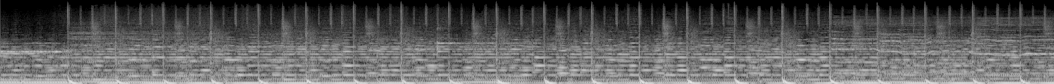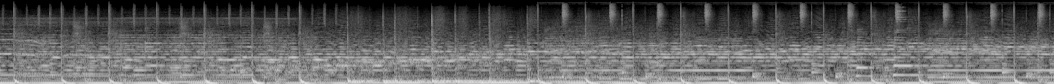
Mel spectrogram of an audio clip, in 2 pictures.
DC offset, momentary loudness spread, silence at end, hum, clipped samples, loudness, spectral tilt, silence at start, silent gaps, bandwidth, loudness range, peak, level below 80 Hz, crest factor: under 0.1%; 2 LU; 0 s; none; under 0.1%; -14 LUFS; -5.5 dB/octave; 0 s; none; 19 kHz; 2 LU; -2 dBFS; -16 dBFS; 10 dB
